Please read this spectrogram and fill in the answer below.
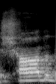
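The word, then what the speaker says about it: ਸਾਂਤਿ: प्रभ सात न कई शांत भी प्रोनाउंस करते शांत अर्थ शांति ताप गए पाई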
